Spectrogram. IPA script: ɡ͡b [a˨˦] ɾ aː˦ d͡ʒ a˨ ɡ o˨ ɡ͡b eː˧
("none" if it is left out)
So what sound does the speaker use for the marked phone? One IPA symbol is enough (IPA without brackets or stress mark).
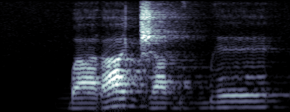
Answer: a˨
